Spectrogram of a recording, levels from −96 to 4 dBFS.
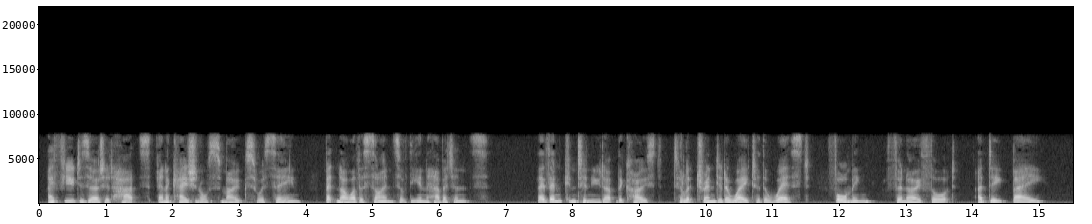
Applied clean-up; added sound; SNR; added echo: none; none; none; none.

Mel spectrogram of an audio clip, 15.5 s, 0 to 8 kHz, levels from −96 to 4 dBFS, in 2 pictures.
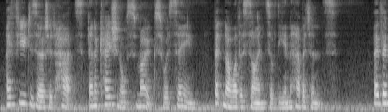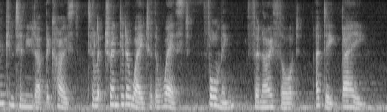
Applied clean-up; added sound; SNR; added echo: none; Train; 15 dB; reverberation time 1.6 s.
